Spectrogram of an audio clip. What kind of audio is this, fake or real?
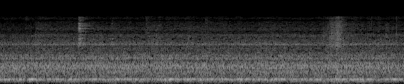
real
